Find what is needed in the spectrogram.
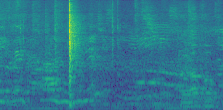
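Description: Background chatter of adults and children. About two-thirds of a second in comes one sharp click, the loudest sound, from wooden toy train pieces being handled.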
